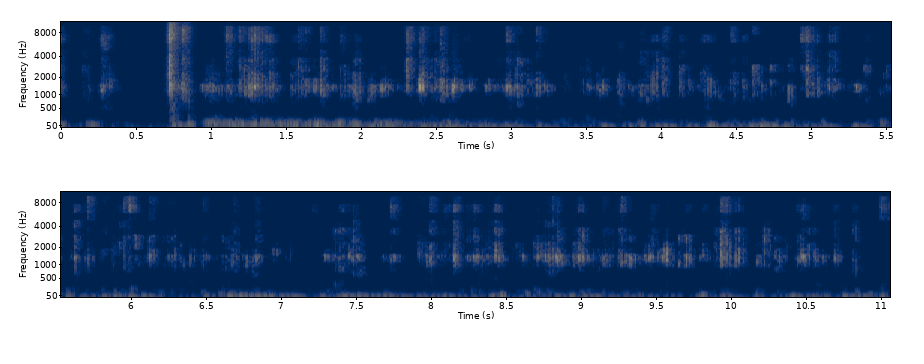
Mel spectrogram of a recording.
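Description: Fingers type steadily on a computer keyboard up close, a continuous run of light key clicks with a few heavier strokes, with no talking.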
